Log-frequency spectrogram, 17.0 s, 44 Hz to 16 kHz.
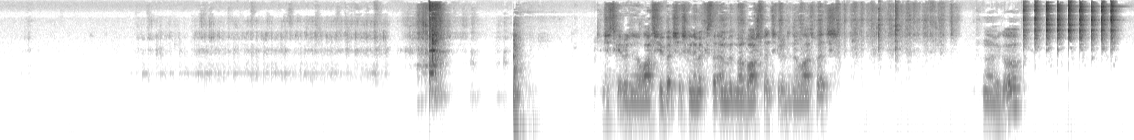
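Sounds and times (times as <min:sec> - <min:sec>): liquid trickling through sieve: 0:02.0 - 0:06.3.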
